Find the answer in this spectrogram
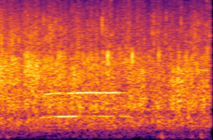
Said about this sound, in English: Let's clap our hands and rejoice to that.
